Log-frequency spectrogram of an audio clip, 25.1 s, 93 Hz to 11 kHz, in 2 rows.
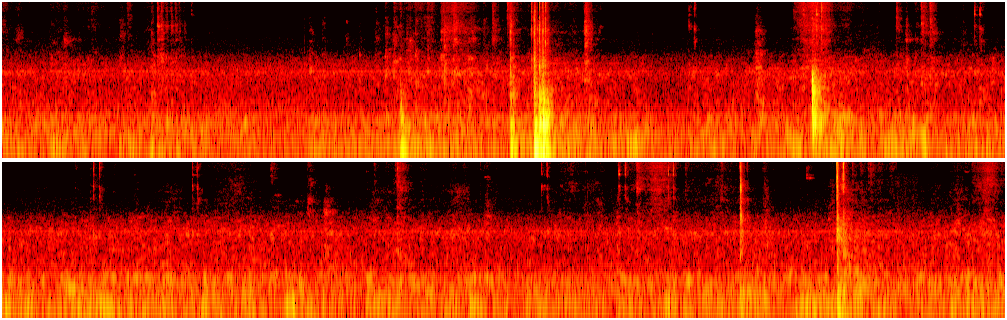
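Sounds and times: faint room hum: 0:00.0 - 0:25.0
faint clicks and taps: 0:03.8 - 0:07.6.

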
